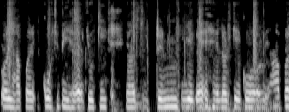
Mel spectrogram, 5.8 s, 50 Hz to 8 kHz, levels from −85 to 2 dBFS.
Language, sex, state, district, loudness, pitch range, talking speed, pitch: Hindi, male, Bihar, Jahanabad, -15 LUFS, 190-205 Hz, 195 wpm, 195 Hz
